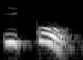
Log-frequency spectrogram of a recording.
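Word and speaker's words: echo: से देख रहे हैं ई सी एच ओ तो इसे इचो नहीं पढ़ना है क्या पढ़ना है दोस्तों ई को ई लिख दीजिएगा सी एच ओ का देखिए सी एच का उच्चारण यहां पे क के रूप में करेंगे ओ का उच्चारण एक पाई पर एक-एक के रूप में कर लेंगे तो क्या हो जाएगा दोस्तों इको उसके बाद वी आई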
